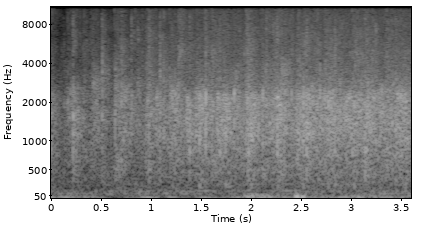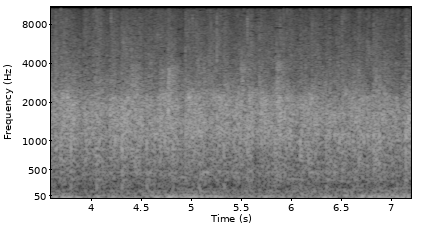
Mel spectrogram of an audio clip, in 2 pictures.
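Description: Audience applauding. The clapping swells over the first couple of seconds and then holds steady.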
